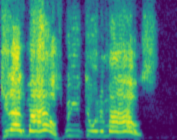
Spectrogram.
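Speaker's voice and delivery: shrill, very high screaming, acted out. Retelling how a man in a closet turned on people in his house, imitating someone screaming. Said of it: "he's screaming".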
